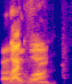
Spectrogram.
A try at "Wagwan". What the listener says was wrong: Yeah, no, not wag. No, wah. Wah. Not wag. No, wah. Not wag. Wah. Wagwan, not wag.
